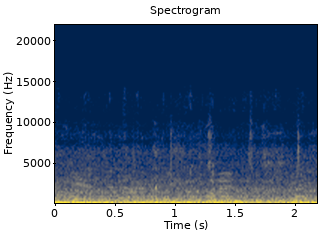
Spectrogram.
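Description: Faint ambience of a crowded pedestrian quay: indistinct voices of passersby over steady low background noise.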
